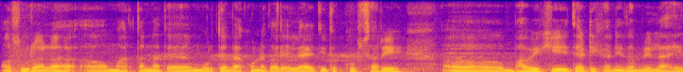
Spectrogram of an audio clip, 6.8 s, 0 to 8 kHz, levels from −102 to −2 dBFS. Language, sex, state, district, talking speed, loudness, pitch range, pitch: Marathi, male, Maharashtra, Pune, 160 wpm, -16 LUFS, 125-130 Hz, 125 Hz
